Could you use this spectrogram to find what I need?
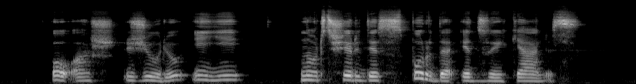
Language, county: Lithuanian, Panevėžys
